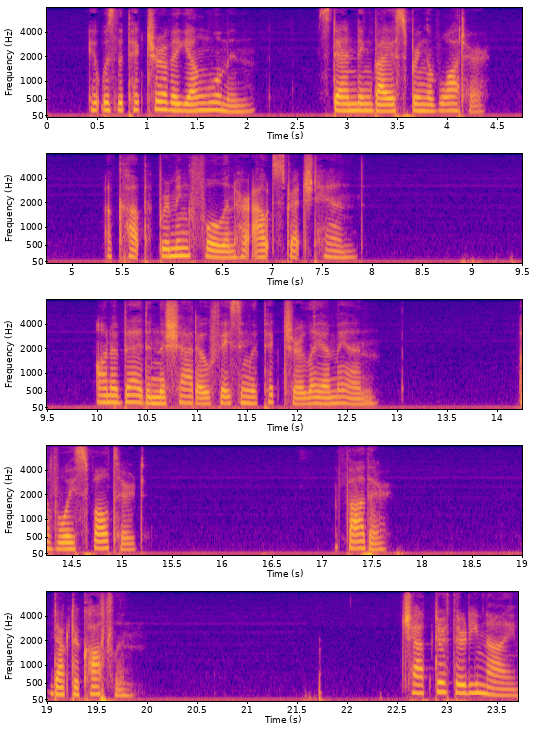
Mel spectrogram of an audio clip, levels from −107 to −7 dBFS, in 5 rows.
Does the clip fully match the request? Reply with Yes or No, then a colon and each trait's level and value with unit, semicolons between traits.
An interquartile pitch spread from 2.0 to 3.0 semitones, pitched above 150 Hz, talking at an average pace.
No: average, 2.7 semitones; medium, 185 Hz; slow, 105 wpm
